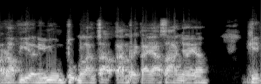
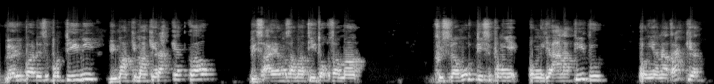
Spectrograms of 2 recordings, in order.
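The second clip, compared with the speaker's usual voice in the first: heated ranting, pitch pushed higher; angry rant; 8 semitones higher than usual. Real, not acted. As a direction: hurl accusations at the police chief, voice climbing. Ranting at the police chief. (marah berapi-api dengan nada tinggi)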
